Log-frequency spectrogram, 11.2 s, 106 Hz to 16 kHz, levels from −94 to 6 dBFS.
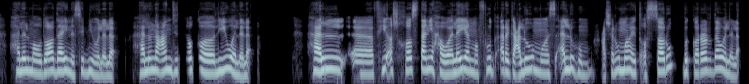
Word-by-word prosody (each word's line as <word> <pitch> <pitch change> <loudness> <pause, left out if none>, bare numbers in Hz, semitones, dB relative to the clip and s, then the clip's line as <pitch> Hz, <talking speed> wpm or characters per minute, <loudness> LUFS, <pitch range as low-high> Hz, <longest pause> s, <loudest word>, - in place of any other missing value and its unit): "هل 235 +1 -2
الموضوع 225 -1 +2
ده 235 -1 +2
يناسبني 230 0 -2
والّا 185 -2 -3
لأ؟ 180 - -2 0.2
هل 220 +2 0
أنا 250 0 +2
عَندي 230 +1 +1
الطاقة 235 -3 0
ليه 240 +5 0
والّا 215 -10 +2
لأ؟ 180 +2 -4 0.8
هل 240 0 +6 0.5
آآ 200 -1 +1
فيه 250 +7 -3
أشخاص 250 +1 -1
تانية 260 0 +3
حواليَّ 225 +3 +3
المفروض 235 +2 -5
أرجَع 225 -5 +2
لهم 245 +2 -1
وأسألهم 210 0 -3
عشان 170 +7 -5
هُم 250 0 0
هيتأثروا، 235 - 0
بالقرار 220 +2 -1
ده 270 +3 0
والّا 215 -7 0
لأ؟" 170 - -7
230 Hz, 160 wpm, -24 LUFS, 205-245 Hz, 0.8 s, هل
